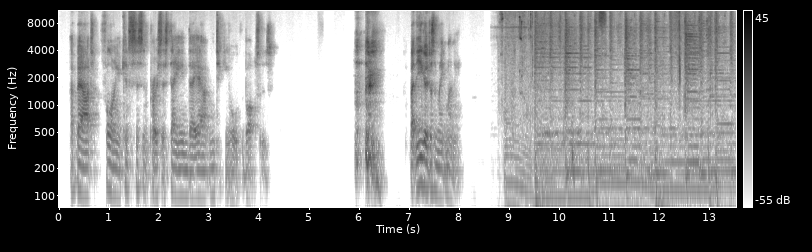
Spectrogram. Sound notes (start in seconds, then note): 5.9 coughs; 8.9 gentle instrumental music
